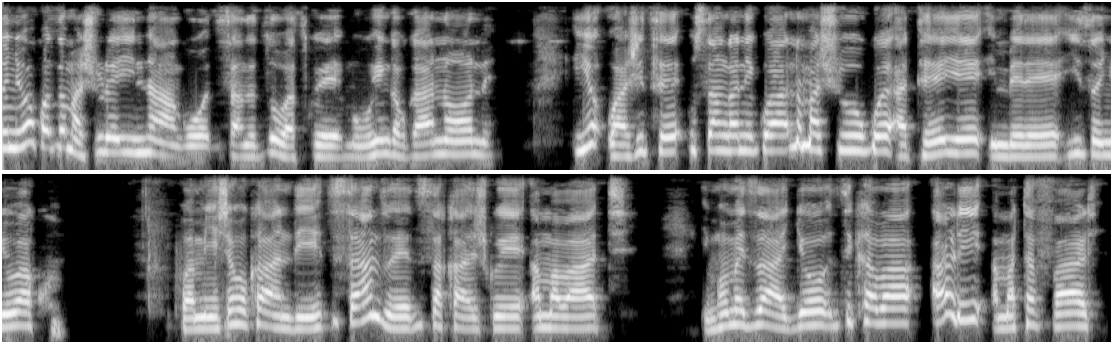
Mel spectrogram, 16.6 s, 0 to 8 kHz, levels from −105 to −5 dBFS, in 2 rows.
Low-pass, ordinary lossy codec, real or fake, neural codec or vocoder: 7.2 kHz; Opus, 64 kbps; real; none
